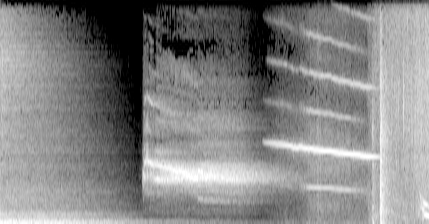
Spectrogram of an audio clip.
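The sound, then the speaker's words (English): A rushing whoosh of a bald eagle flying gives way to a shrill, steady whistle, like something screeching overhead and falling, ending in one sharp burst as a large water balloon smacks down on a porcupine. A comic sound-effect sequence with no talking. “The sound of a bald eagle flying and dropping a water balloon on a porcupine.”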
